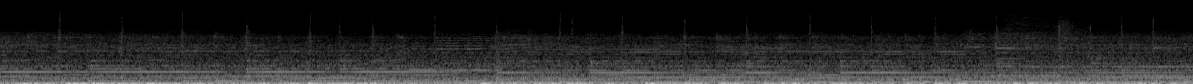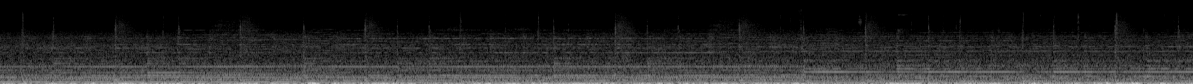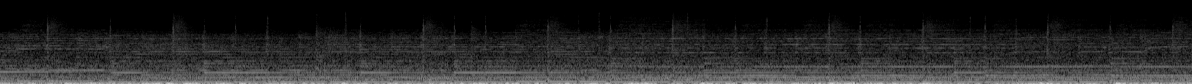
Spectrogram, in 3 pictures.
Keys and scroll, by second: 3.5 space, 10.5 space, 20.8 ctrl+-, 21.4 space, 29.8 space.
